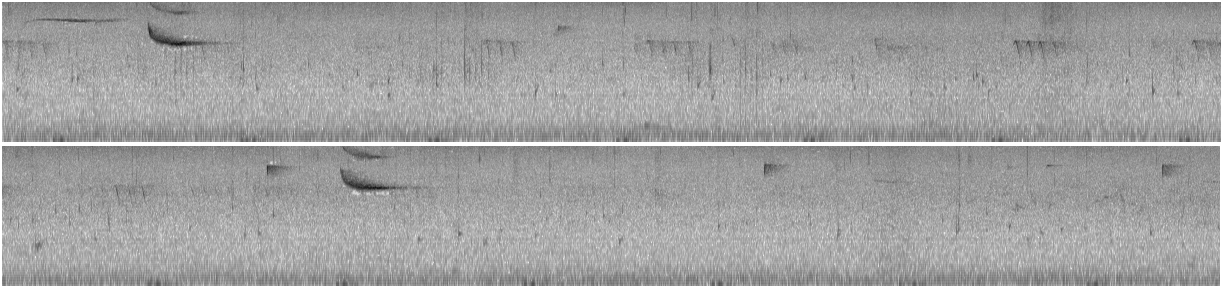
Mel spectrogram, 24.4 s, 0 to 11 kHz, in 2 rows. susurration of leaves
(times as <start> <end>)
15.1 24.3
